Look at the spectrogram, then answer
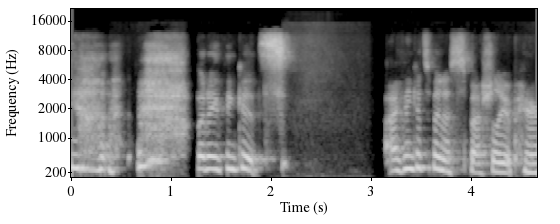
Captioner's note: laughs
